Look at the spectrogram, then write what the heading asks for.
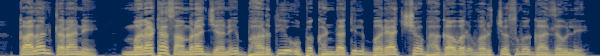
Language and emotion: Marathi, neutral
